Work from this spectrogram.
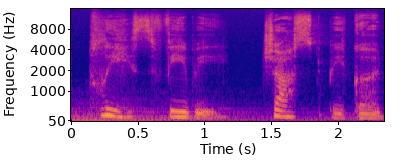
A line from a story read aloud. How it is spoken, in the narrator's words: her mother simply sighed and said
